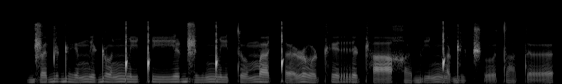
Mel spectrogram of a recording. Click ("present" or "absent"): present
